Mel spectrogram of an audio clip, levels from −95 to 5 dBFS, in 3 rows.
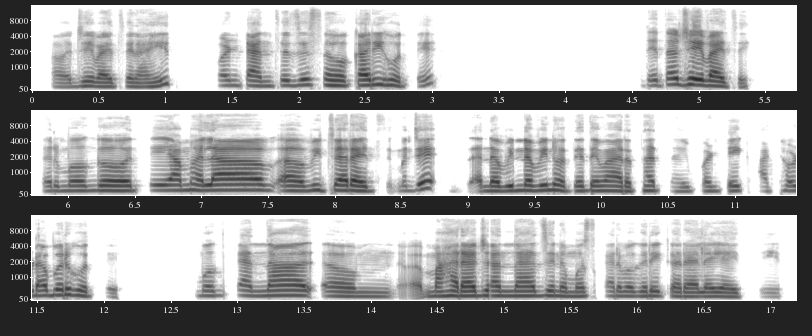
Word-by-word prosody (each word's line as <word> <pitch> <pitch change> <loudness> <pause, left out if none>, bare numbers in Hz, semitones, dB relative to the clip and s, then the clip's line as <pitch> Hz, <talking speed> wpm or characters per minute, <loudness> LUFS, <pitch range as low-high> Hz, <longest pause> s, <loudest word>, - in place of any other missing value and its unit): अ, 160 -1 -12
जेवायचे 175 -2 -3
नाहीत. 175 - -4 0.4
पण 220 0 -8
त्यांचे 210 0 -2
जे 235 +3 -2
सहकारी 230 +1 +2
होते 220 0 -5 1.6
ते 220 - -7
तर 260 - +2
जेवायचे. 205 -10 +5 0.5
तर 200 +1 -8
मग 210 +1 -2
अ, 210 -1 +6 0.2
ते 225 0 -2
आम्हाला 230 0 +3 0.4
अ, 210 0 +2
विचारायचे. 215 -3 +3
म्हणजे 235 +9 0 0.4
नवीन-नवीन 215 +3 +2
होते 200 -2 -2
तेव्हा 205 0 0
अर्थात 200 +2 -2
नाही 180 0 -15
पण 195 -1 -9
ते - - -6
1 205 - -6
आठवडाभर 215 +5 -2
होते. 190 -7 -5 0.6
मग 210 0 -7
त्यांना 215 0 -2 0.3
अं, 180 -2 -4
अ, - - -10
महाराजांना 200 0 +2
जे 210 - 0
नमस्कार 195 +1 -5
वगैरे 195 +1 -4
करायला 180 -1 -2
यायचे 165 -2 -5
205 Hz, 135 wpm, -25 LUFS, 190-220 Hz, 1.6 s, अ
